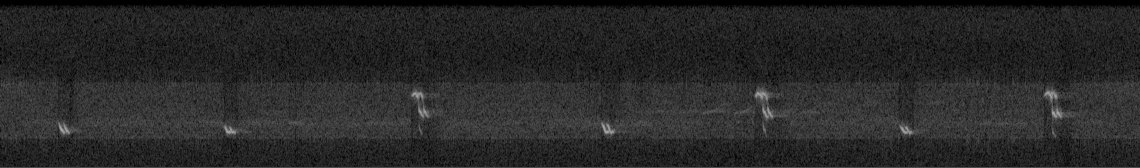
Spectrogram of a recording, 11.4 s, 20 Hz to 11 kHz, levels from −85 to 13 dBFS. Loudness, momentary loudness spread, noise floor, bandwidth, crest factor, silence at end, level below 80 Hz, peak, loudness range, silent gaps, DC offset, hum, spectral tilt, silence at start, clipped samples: -29 LUFS; 18 LU; -48 dBFS; 11 kHz; 20 dB; 0 s; -76 dBFS; -18 dBFS; 4 LU; none; 0.4%; none; 2 dB/octave; 0 s; under 0.1%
